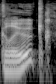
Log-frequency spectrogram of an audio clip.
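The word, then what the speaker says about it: gløgg: Wait, oh, gluk? Is it really pronounced gluk? – That's what Wikipedia says.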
